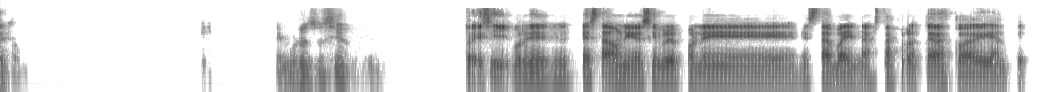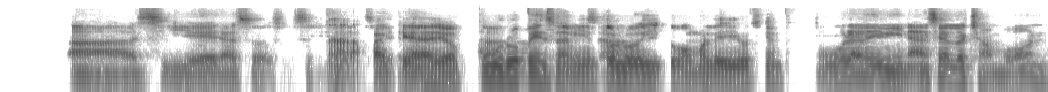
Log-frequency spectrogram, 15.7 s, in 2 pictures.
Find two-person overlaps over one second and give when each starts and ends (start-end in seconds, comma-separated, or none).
10.3-12.8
